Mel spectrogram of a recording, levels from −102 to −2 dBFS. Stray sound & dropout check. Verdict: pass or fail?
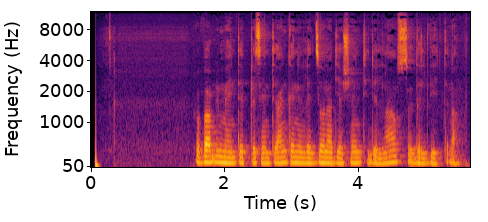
pass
